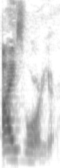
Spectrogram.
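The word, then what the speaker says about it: Aishwarya: So she's an ice warrior. Okay, ice warrior. It's not really hard to pronounce Ashwarya.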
